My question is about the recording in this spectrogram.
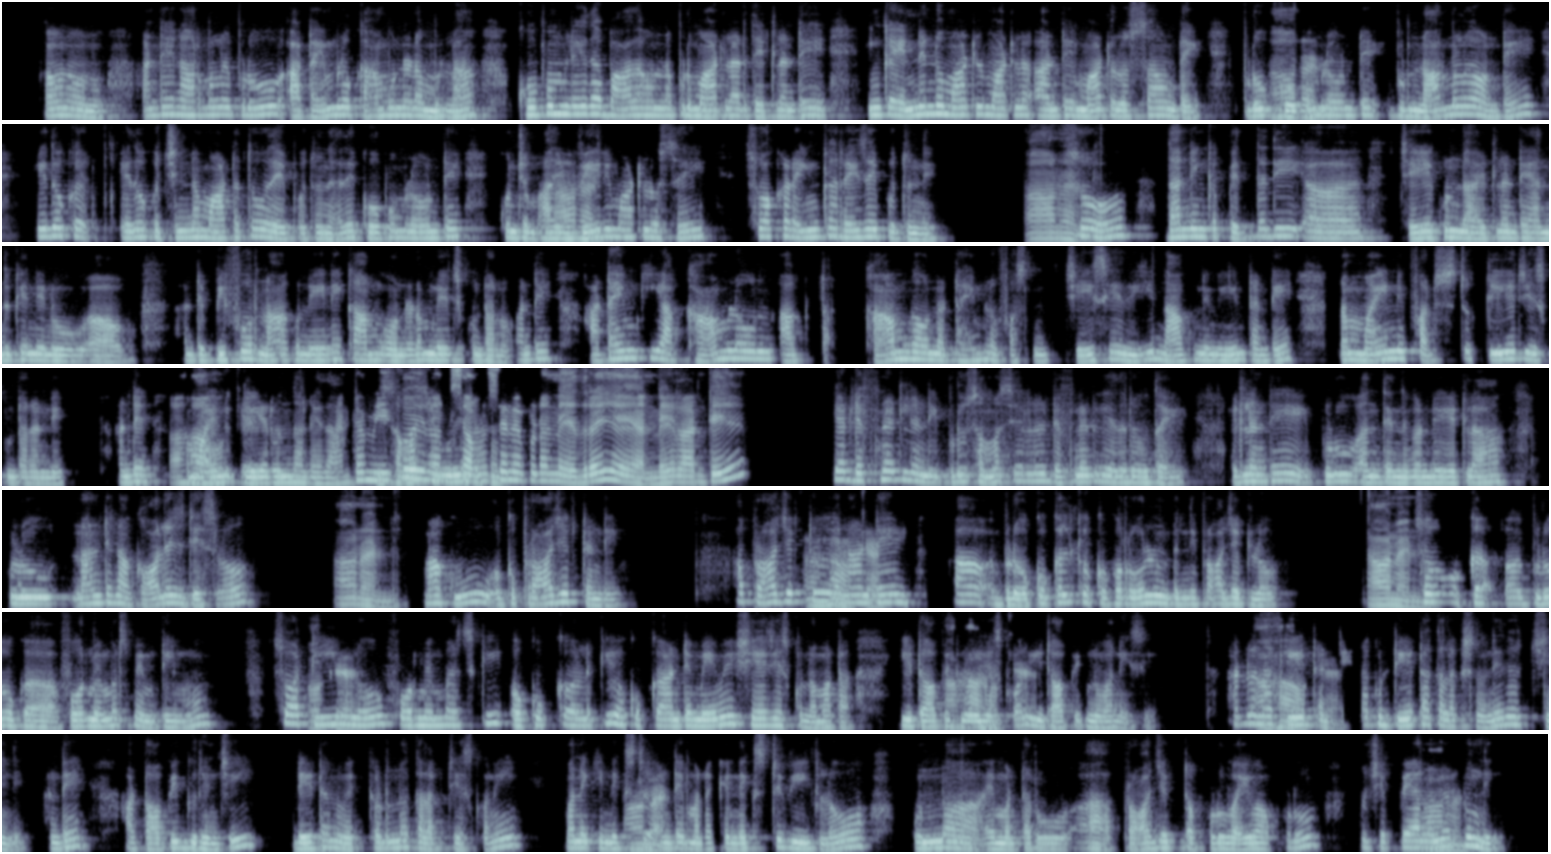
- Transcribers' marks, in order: in English: "నార్మల్‍గా"; in English: "నార్మల్‍గా"; in English: "సో"; in English: "సో"; in English: "బిఫోర్"; in English: "కామ్‌గా"; in English: "కామ్‌లో"; in English: "కామ్‌గా"; in English: "ఫస్ట్"; in English: "మైండ్‌ని ఫస్ట్ క్లియర్"; in English: "మైండ్ క్లియర్"; in English: "డెఫినైట్లీ"; in English: "డెఫినిట్‌గా"; in English: "డేస్‌లో"; in English: "ప్రాజెక్ట్"; in English: "ప్రాజెక్ట్‌లో. సో"; in English: "ఫోర్ మెంబర్స్"; in English: "సో"; in English: "టీమ్‌లో ఫోర్ మెంబర్స్‌కి"; in English: "షేర్"; in English: "టాపిక్"; in English: "టాపిక్"; in English: "డేటా"; in English: "టాపిక్"; in English: "డేటా"; in English: "కలెక్ట్"; in English: "నెక్స్ట్ వీక్‌లో"; in English: "వైవా"
- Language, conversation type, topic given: Telugu, podcast, సమస్యపై మాట్లాడడానికి సరైన సమయాన్ని మీరు ఎలా ఎంచుకుంటారు?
